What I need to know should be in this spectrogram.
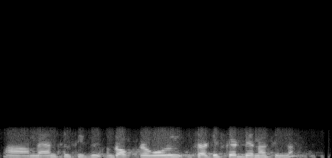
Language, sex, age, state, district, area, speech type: Punjabi, female, 45-60, Punjab, Jalandhar, rural, conversation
